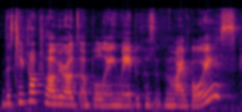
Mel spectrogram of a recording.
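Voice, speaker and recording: Bright nasal woman. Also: mid-range voice, lively intonation, brisk. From Australia. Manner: distinctive nasal voice, chatty. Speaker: podcast co-host. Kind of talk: casual chat.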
